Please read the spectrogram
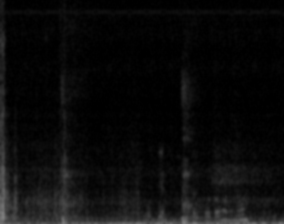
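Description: Steady low rumble of wind and open water on the microphone, broken by a few sharp knocks near the start, about a second in and near the three-second mark. A short faint voice follows near the end.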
